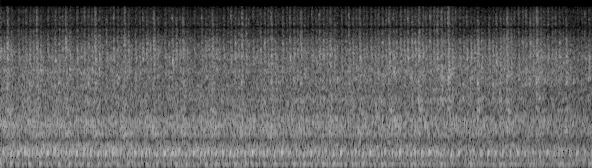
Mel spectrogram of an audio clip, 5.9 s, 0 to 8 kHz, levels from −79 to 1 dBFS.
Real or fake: real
